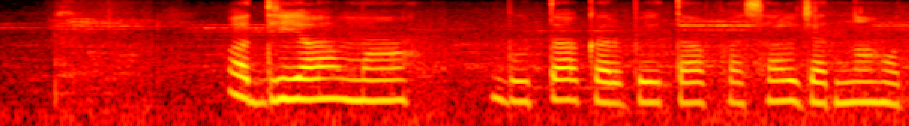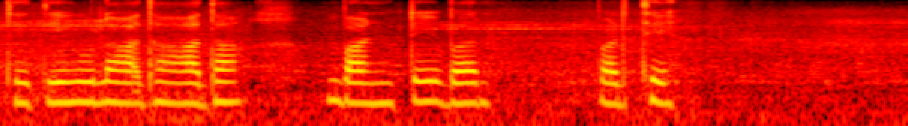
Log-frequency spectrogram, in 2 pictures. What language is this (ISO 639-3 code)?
hne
